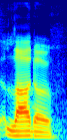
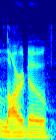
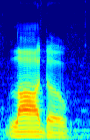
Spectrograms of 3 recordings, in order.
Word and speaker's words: Lado: Anyways, let's Lado Lounge, not Lardo. Lado.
